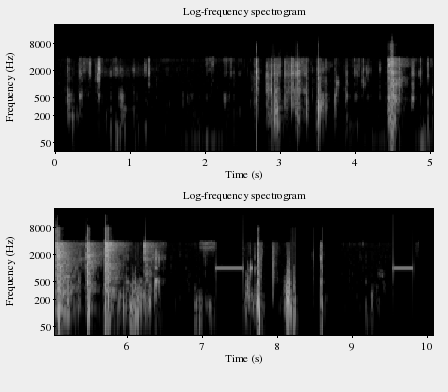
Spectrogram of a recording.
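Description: A Ring video doorbell being wrenched off its mount, its own microphone picking up scraping, knocking and rattling as it is pulled loose. Two short steady beeps follow, one a little after seven seconds in and one near the end.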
